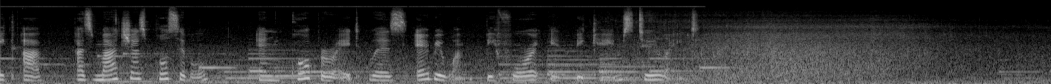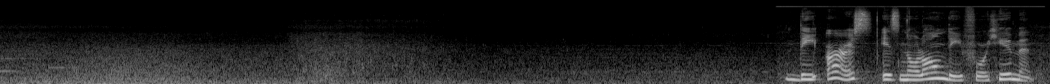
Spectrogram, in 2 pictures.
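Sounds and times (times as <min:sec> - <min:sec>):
waves washing onto beach: 0:07.0 - 0:18.1.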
